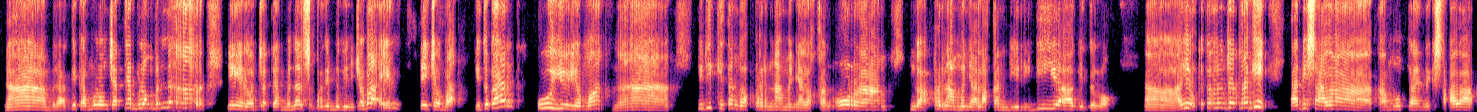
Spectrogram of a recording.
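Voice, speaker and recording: Over a video call, a middle-aged woman lectures a university class in a chatty, motherly manner, acting out parents' lines. Her voice is on the high side, animated and fairly quick, and the recording quality is low.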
